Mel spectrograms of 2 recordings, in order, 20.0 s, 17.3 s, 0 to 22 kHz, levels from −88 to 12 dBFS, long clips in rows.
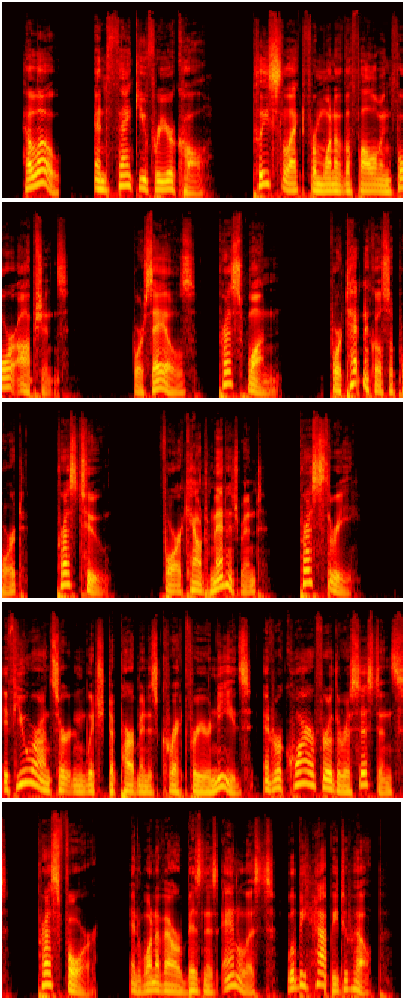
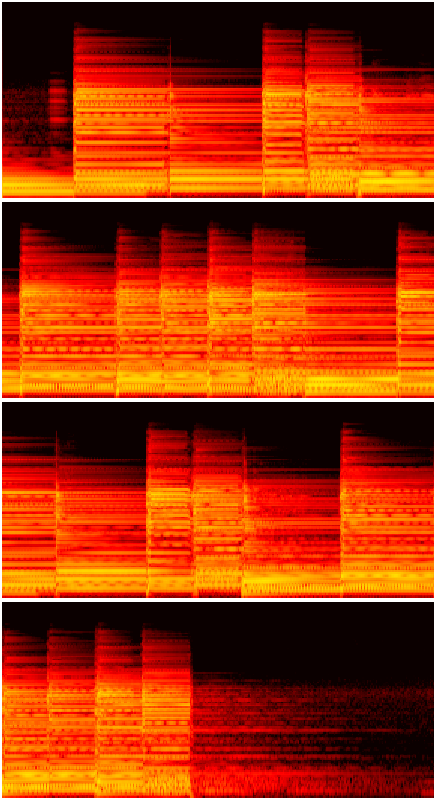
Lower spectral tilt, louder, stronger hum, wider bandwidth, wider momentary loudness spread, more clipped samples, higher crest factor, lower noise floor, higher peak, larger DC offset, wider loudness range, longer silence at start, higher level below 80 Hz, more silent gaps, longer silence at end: about the same, -4.5 dB/octave vs -4.5 dB/octave; second, -23 LUFS vs -16 LUFS; neither; first, 18.5 kHz vs 13.5 kHz; first, 11 LU vs 8 LU; neither; about the same, 20 dB vs 18 dB; about the same, -62 dBFS vs -64 dBFS; about the same, -4 dBFS vs -2 dBFS; neither; about the same, 3 LU vs 3 LU; first, 0.2 s vs 0 s; first, -40 dBFS vs -50 dBFS; first, 0.57-0.68 s, 7.21-7.28 s, 8.28-8.56 s, 16.98-17.07 s vs none; second, 0.15 s vs 2.05 s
